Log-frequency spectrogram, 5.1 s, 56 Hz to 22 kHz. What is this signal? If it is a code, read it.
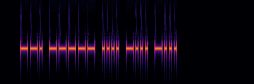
Morse code, heard as a keyed tone, about 25 wpm, 700 Hz. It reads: G0HBB
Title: DXCC-100 Call Signs - 5 Characters - 25wpm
